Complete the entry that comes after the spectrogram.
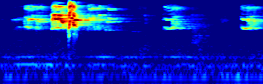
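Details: Lovebird chirping and singing, a loud rasping burst of high squeaky chirps followed by two softer buzzy chirps after pauses.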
